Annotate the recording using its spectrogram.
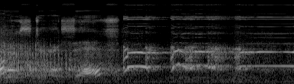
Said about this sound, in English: The rooster says, cock-a-doodle-doo.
